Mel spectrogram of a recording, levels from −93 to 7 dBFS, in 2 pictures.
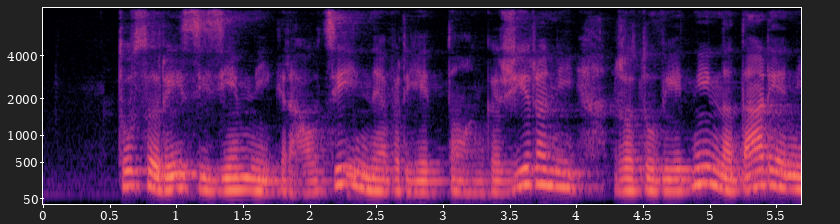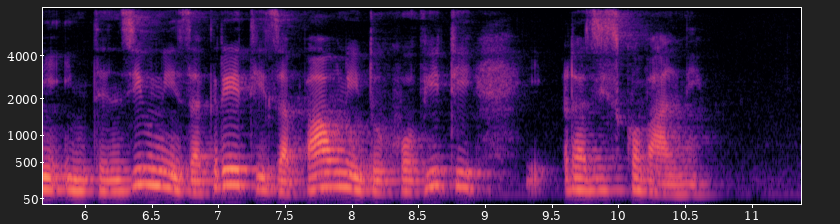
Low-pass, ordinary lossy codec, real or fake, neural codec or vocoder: none; none; real; none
